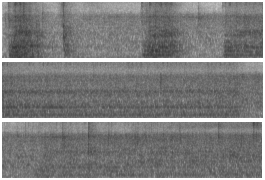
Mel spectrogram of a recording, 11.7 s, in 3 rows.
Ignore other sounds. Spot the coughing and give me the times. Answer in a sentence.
The coughing can't be heard in this clip.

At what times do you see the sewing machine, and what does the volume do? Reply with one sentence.
The sewing machine can be heard from 0.0 to 11.6 s, getting quieter.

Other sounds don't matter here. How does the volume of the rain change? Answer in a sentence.
The volume of the rain goes up.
